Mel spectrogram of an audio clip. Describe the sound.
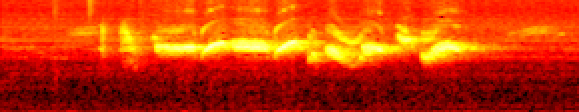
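A bird's regional French song variant, played from a record, rings out as a continuous high, warbling run of chirps and whistled notes lasting a couple of seconds, with no talking.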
